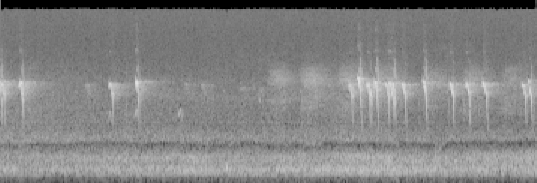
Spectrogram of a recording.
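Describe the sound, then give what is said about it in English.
Sharp, high 'kip' flight calls of a wild crossbill on top of a tall eucalyptus tree, a short burst at the start and a faster run of repeated notes later, heard over a steady broad rushing background noise. “So recording, I'm down by the test birds, and there's a wild crossbill on top of a tall eucalyptus here.”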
